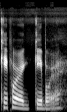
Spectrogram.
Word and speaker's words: Kaepora Gaebora: I don't know how to read these pronunciation guides. Kaepora Gaebora, which I guess if it's just Japanese, yeah, it would be Kaepora Gaebora.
